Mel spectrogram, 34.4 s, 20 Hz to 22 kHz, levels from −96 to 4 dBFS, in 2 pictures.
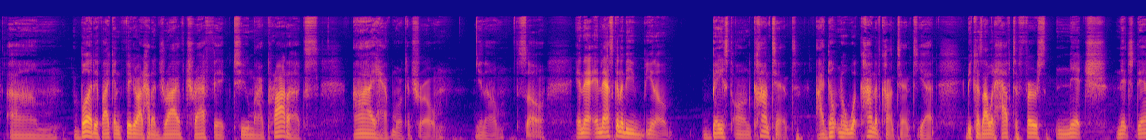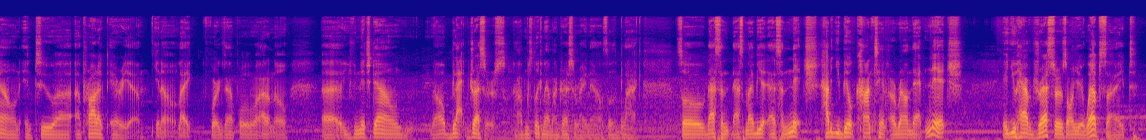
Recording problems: traffic noise; faint; throughout; 25 dB below the speech

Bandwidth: 13.5 kHz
